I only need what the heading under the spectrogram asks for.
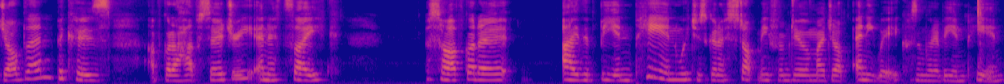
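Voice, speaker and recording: The recording is very clean, with a silent background. A woman of medium pitch speaks at a moderate pace with fairly even intonation. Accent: British. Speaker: vlogger. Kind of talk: personal vlog update.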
